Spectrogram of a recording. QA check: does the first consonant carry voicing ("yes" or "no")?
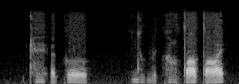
no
